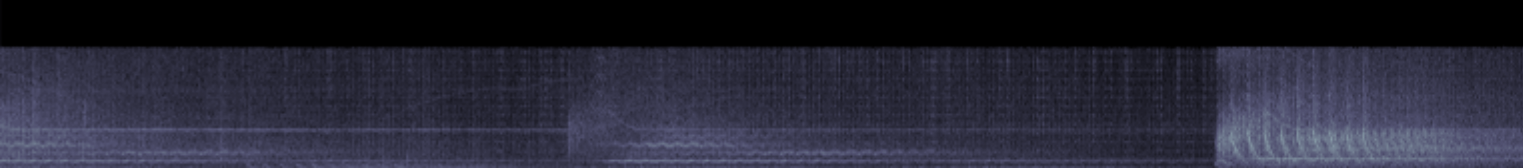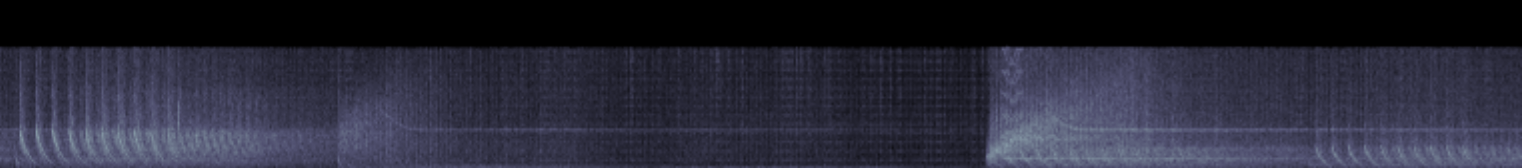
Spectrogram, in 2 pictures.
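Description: Electronic music from a live modular synthesizer rig (Eurorack, VCV Rack and Moog semi-modular synths): a fast, rattling pulse in the bass under held synth tones. The pattern changes abruptly about every six seconds, alternating between a thinner section and a brighter, noisier one.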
